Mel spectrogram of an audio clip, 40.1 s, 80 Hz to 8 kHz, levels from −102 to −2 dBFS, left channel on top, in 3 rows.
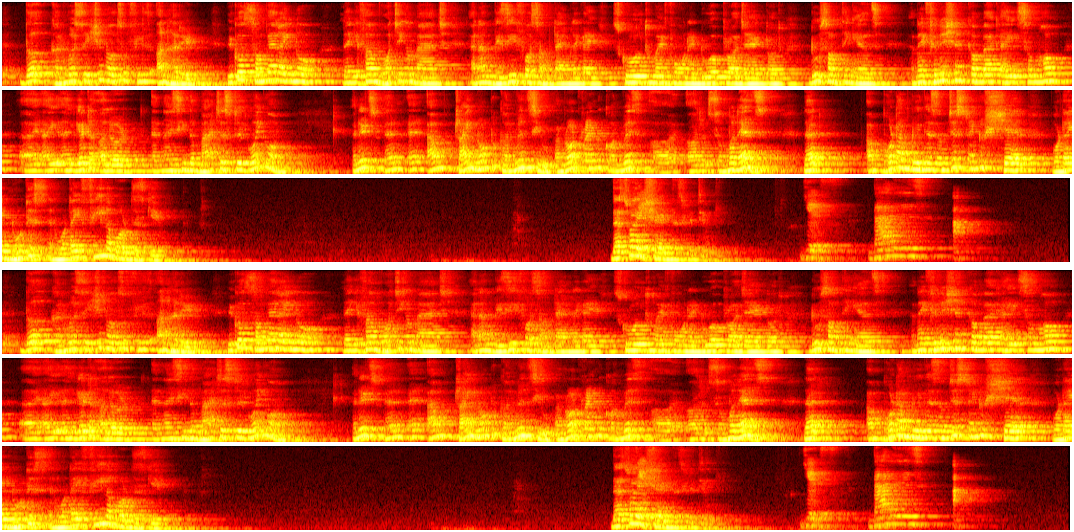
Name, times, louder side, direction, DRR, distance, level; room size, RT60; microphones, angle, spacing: voice 1, 0.2-2.4 2.8-3.9 4.3-5.6 5.8-9.7 10.1-11.0 11.4-13.2 13.6-15.0 15.2-16.9 17.8-22.9 23.4-23.6 24.2-28.8 34.4-35.6, left 1 dB, 75° left, -1 dB, 1.6 m, -20 dB
voice 2, 36.7-37.1 37.6-38.3 38.6-38.7, right 2 dB, 35° right, -2 dB, 2.5 m, -31 dB
18.0 x 10.0 x 2.9 m, 1.2 s
head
